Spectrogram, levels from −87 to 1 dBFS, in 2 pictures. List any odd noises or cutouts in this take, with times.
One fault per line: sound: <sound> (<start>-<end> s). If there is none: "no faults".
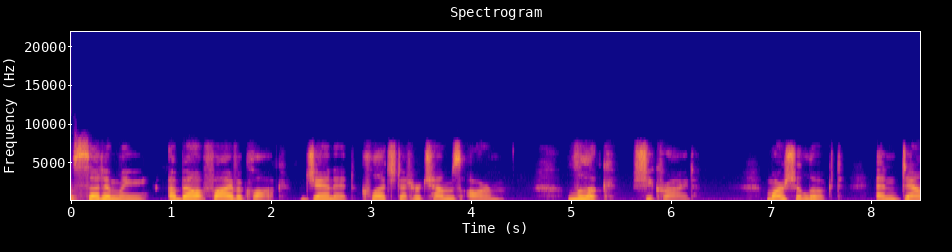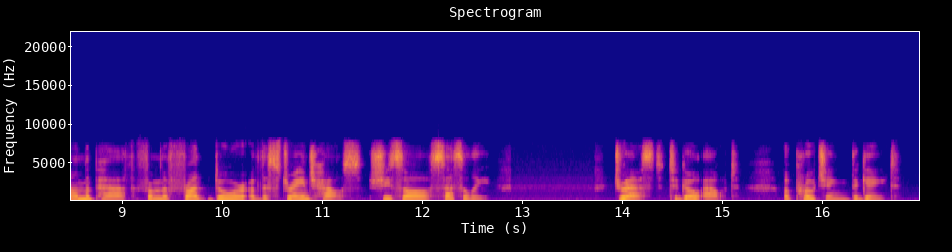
no faults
